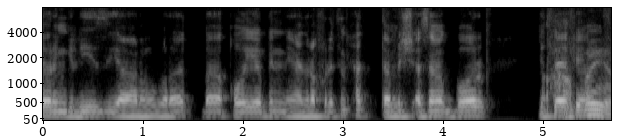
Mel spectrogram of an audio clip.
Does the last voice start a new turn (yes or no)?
yes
